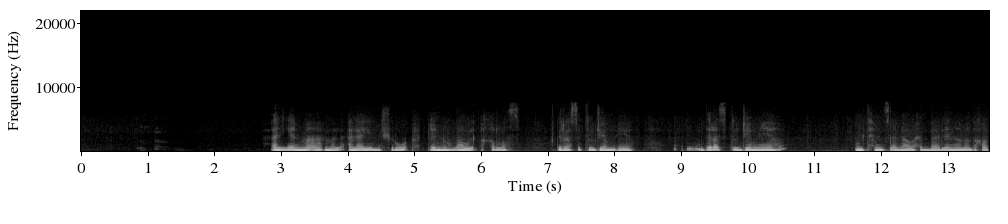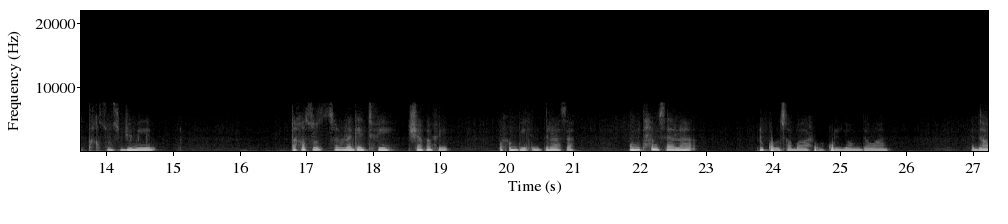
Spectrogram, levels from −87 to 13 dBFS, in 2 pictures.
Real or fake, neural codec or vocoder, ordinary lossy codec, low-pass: real; none; none; none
